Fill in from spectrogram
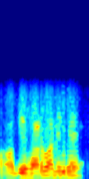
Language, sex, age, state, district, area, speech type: Odia, female, 45-60, Odisha, Nuapada, urban, conversation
